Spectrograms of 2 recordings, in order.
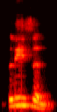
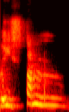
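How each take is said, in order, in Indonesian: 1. Bunyi T di tengah itu diam. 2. Bunyi T di tengah itu diucapkan. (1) "T-nya T jangan dibaca. Silent" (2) "Jadi bukan listen"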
